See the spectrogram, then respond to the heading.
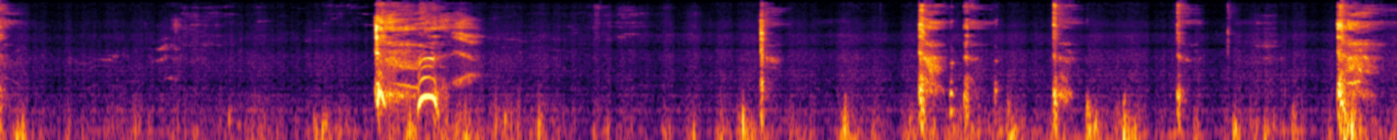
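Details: Person feeling unwell with a bad cough, chest and ribs hurting from coughing: one harsh cough, then a run of short, sharp coughs over quiet room noise: persistent cough.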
